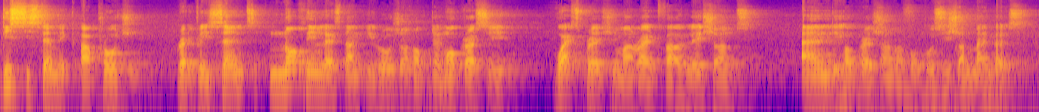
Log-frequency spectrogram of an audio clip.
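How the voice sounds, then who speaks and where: A man with a Sierra Leonean accent delivers a formal prepared political speech as a politician, speaking emphatically and deliberately in measured phrases. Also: mid-range voice. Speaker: politician addressing a town hall. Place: echoey hall at a town hall event. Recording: echoey room with noticeable background noise.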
